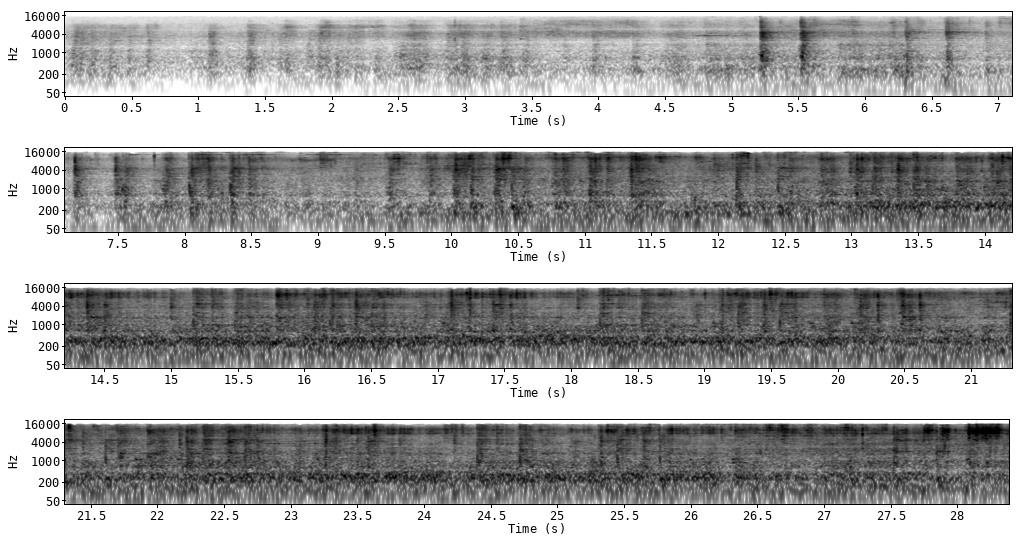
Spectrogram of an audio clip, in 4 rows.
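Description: Nankai 50000 series Rapi:t electric train approaching and running past the platform. Its wheels click over the rail joints and it grows louder over the first ten seconds, then becomes a steady loud rumble as the cars go by.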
